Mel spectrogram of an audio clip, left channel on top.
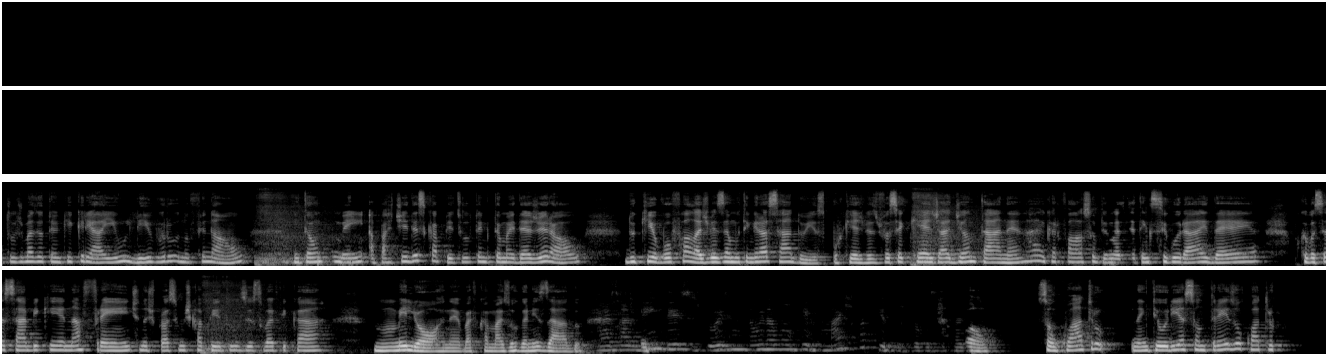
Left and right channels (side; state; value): left; silent; digital silence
